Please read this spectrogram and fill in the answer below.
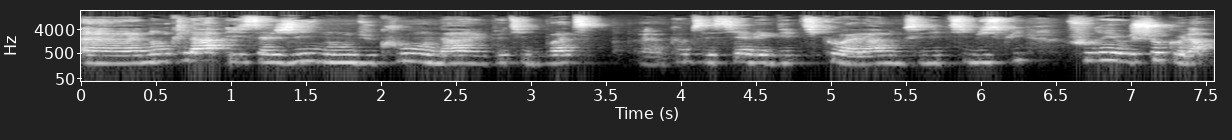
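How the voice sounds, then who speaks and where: Her intonation monotone and flat, a woman talks at a moderate pace with big swings in loudness. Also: fairly high pitch for a woman. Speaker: beauty and lifestyle youtuber. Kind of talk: casual haul video. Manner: hesitant with frequent fillers.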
